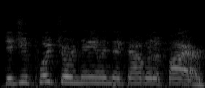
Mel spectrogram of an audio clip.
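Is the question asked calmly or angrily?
calmly. The question is asked calmly.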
